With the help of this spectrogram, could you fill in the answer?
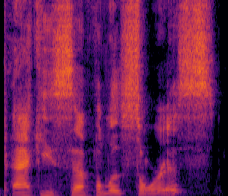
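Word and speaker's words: Pachycephalosaurus: These dinosaurs are called pachy sephilosaurus and their whole thing Did you just pronounce the ch and pachy sephilosaurus?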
